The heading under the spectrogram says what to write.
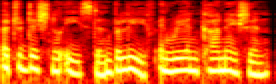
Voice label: en gb a traditional eastern belief in reincarnation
